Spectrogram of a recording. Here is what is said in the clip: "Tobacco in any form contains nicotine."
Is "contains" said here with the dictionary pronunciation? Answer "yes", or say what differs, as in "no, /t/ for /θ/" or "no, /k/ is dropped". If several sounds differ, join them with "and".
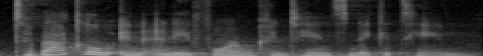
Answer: yes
